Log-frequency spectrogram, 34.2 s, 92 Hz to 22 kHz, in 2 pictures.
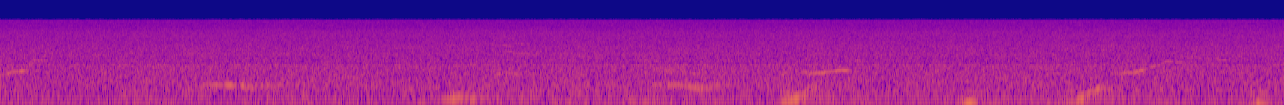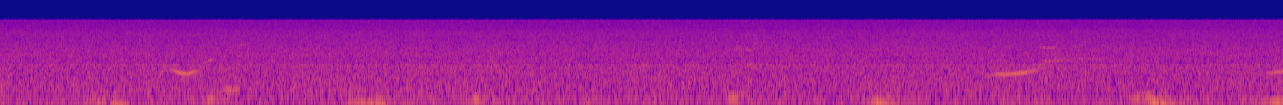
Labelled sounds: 31.0	31.4	humpback whale, 0.80 to 1.9 kHz

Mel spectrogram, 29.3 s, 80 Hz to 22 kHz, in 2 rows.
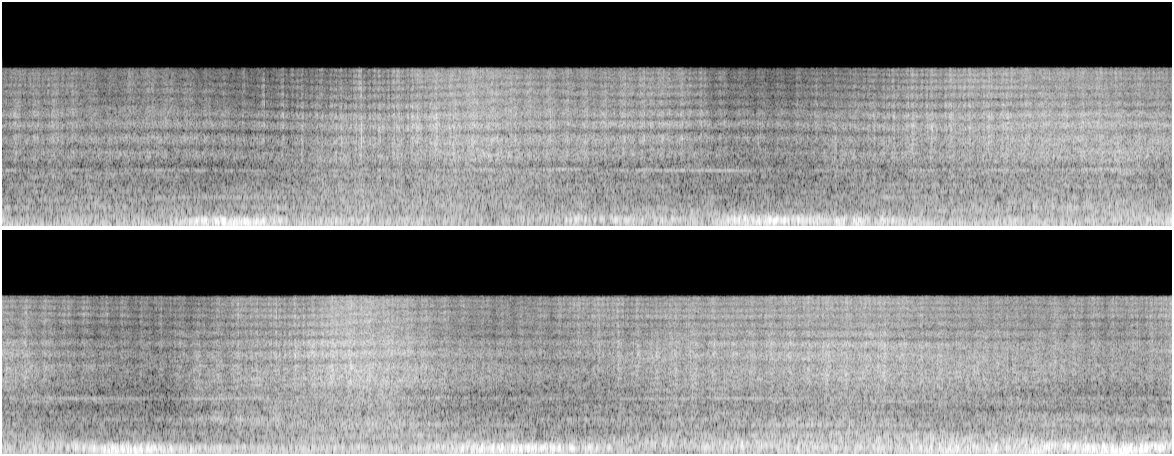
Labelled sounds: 1.2	1.5	vessel noise, 3.1 to 3.2 kHz
21.0	21.3	vessel noise, 6.0 to 6.3 kHz
22.6	22.8	vessel noise, 2.4 to 2.7 kHz

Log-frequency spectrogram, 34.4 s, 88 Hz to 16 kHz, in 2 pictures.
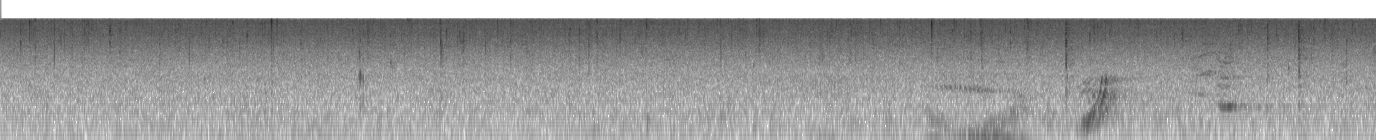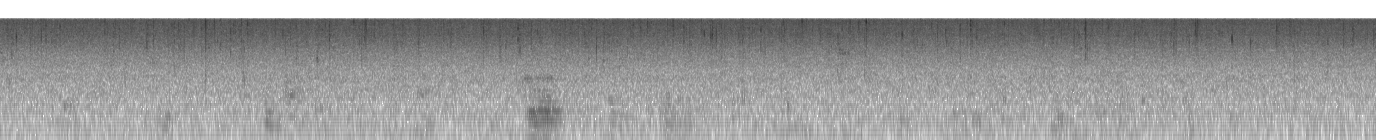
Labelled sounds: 13.7	14.0	humpback whale, 0.78 to 0.97 kHz
15.0	15.2	humpback whale, 0.94 to 1.2 kHz

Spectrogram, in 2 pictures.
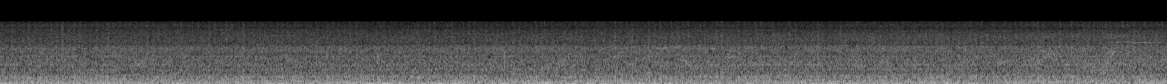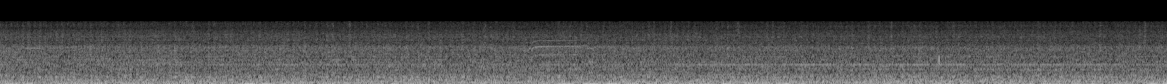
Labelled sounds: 17.0	17.5	killer whale, Bigg's (transient), 2.1 to 3.0 kHz

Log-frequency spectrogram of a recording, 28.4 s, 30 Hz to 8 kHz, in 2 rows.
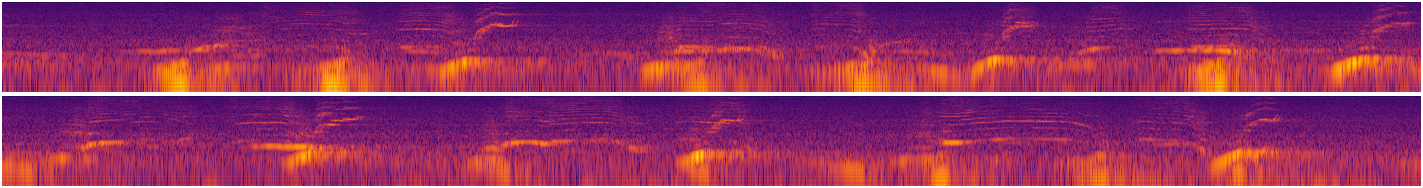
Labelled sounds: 2.1	5.3	humpback whale, 1.0 to 6.5 kHz
6.8	7.6	humpback whale, 1.8 to 7.1 kHz
8.1	8.7	humpback whale, 1.2 to 4.1 kHz
10.0	10.4	humpback whale, 1.2 to 2.3 kHz
10.9	12.6	humpback whale, 1.3 to 6.8 kHz
13.6	15.9	humpback whale, 0.80 to 6.6 kHz
16.4	17.8	humpback whale, 1.1 to 7.8 kHz
19.2	20.4	humpback whale, 1.4 to 7.7 kHz
20.9	21.6	humpback whale, 1.0 to 7.1 kHz
23.5	25.1	humpback whale, 0.96 to 7.3 kHz
25.5	27.0	humpback whale, 1.2 to 6.7 kHz

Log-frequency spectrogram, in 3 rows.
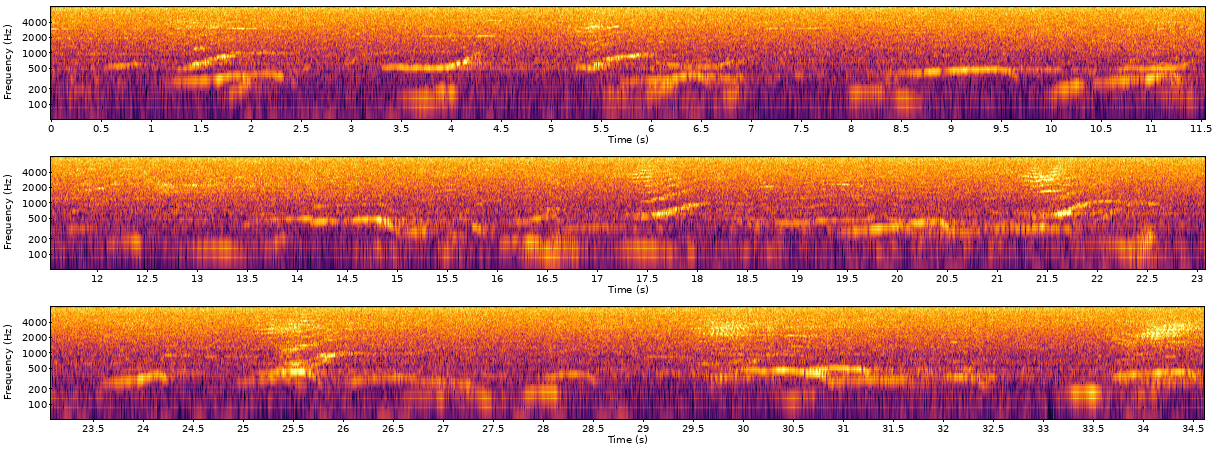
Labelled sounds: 1.5	2.2	humpback whale, 0.80 to 3.1 kHz
5.5	6.0	humpback whale, 0.80 to 1.1 kHz
17.3	18.2	humpback whale, 0.80 to 2.7 kHz
19.2	19.5	humpback whale, 2.2 to 2.4 kHz
21.2	22.4	humpback whale, 0.80 to 3.6 kHz
25.5	26.2	humpback whale, 0.80 to 1.6 kHz
29.0	30.4	humpback whale, 0.80 to 1.0 kHz
33.9	34.4	humpback whale, 2.0 to 2.9 kHz

